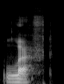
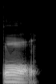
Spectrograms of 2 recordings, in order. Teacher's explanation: The tip of your tongue is placed in the same area in both instances, but the back of the tongue is shaped differently. · a light L would be the word left, whereas a dark L would be the word ball. It's kind of hard to hear the differences if you don't know what you're looking for.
